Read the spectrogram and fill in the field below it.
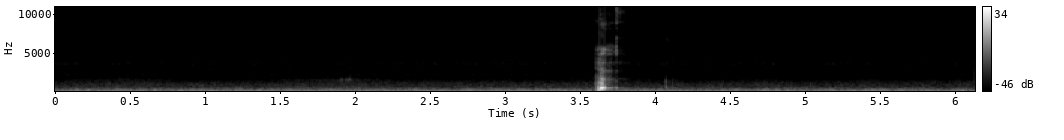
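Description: A single sharp hiccup breaks an otherwise quiet stretch with low background hum.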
